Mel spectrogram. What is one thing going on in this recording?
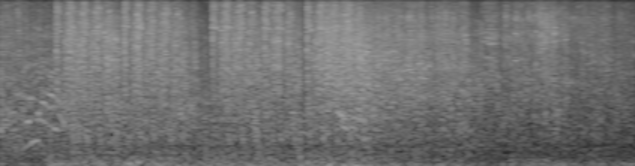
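Heavy gunfire booms rapidly and loudly.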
